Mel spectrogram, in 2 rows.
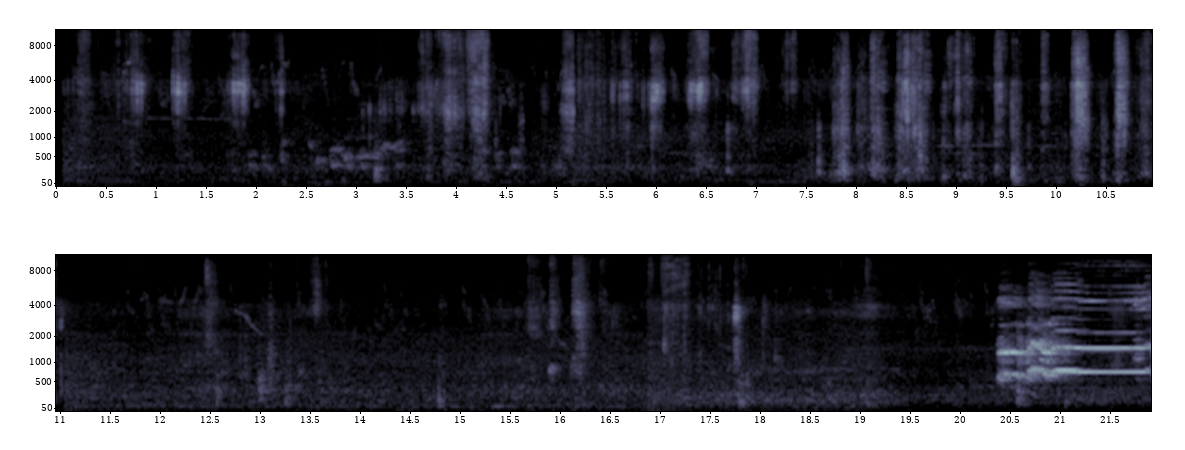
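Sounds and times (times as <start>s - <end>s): membrane peeling off raw liver: 0.1s - 2.4s, 3.1s - 11.1s.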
